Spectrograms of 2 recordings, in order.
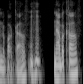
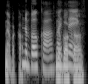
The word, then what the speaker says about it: Nabokov: novels Vladimir Nabokov navikov I'm pretty sure I was corrected by someone who's who's read The Sweep of them so Navica um yeah I don't know it's that middle syllable that gets the punch but you can do whatever you want with it you know it was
